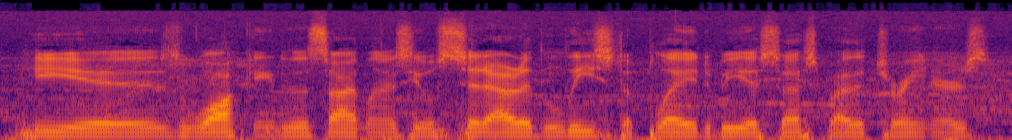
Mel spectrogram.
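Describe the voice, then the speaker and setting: Even-toned man calling football. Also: medium pitch, a little fast, a little hiss or hum, poor audio. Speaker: play-by-play sports commentator. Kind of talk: live high school football radio play-by-play.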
